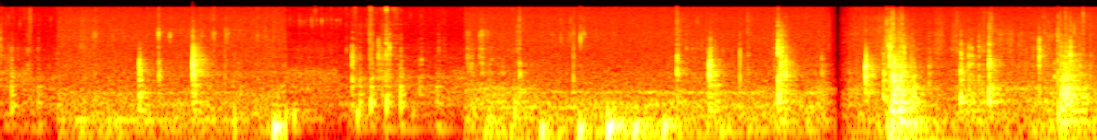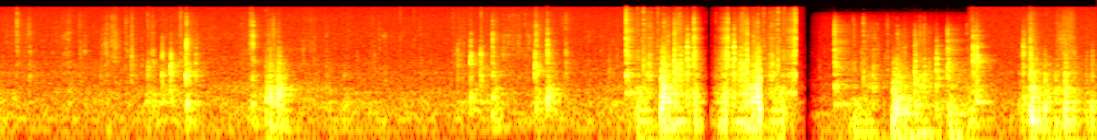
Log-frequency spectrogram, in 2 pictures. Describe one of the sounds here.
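A small animal nibbles and crunches on pomegranate seeds up close.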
